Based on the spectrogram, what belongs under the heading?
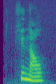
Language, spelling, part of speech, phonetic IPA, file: Russian, финал, noun, [fʲɪˈnaɫ], Ru-финал.ogg
- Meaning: 1. finale, ending, denouement 2. final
